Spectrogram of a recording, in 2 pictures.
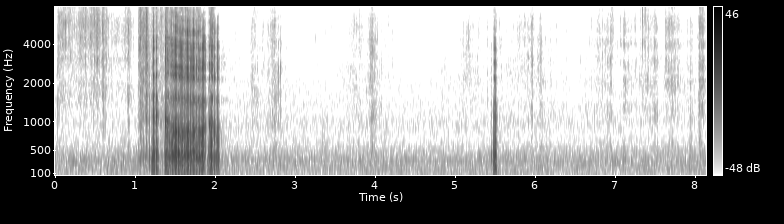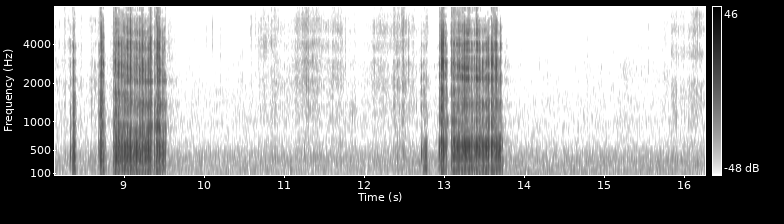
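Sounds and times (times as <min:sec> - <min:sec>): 
rackelhahn black grouse capercaillie hybrid rasping: 0:01.1 - 0:02.1, 0:08.2 - 0:09.6, 0:12.6 - 0:13.8.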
